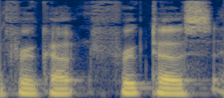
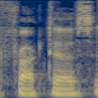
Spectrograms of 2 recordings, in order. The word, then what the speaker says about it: fructose: fructose and or fructose, as it's often pronounced, and glucose.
